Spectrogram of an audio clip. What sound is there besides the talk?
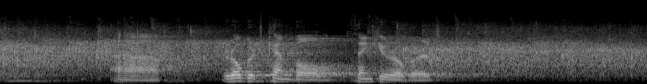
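audience applause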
